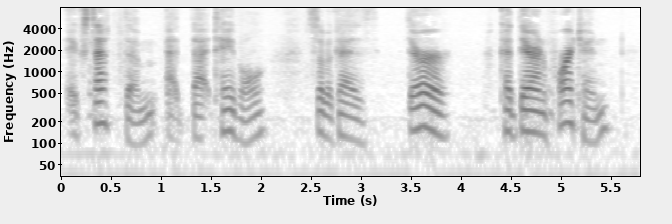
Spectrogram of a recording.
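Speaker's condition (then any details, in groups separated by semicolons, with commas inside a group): Down syndrome; disability since childhood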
